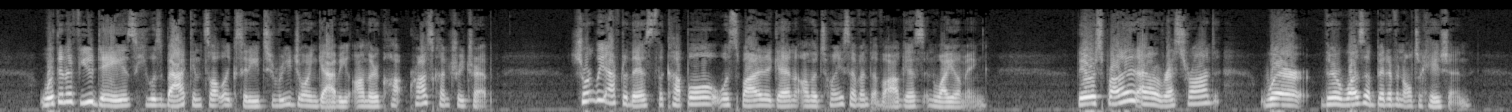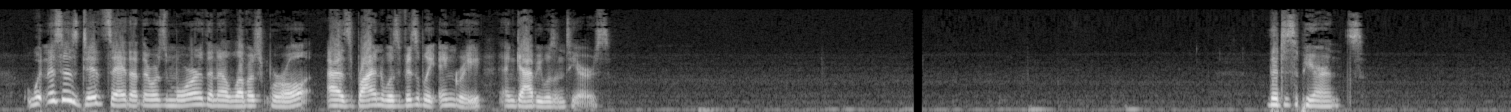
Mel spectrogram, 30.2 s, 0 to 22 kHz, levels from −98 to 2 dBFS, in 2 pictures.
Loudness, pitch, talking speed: -16 LUFS, 150 Hz, 145 wpm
